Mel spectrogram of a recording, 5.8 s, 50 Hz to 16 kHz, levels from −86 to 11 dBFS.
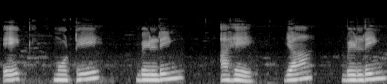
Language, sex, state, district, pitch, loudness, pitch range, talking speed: Marathi, female, Maharashtra, Mumbai Suburban, 190 Hz, -15 LUFS, 185-210 Hz, 70 wpm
